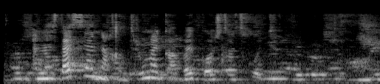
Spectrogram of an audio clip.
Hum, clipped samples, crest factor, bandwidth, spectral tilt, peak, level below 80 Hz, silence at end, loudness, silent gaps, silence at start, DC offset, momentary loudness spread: none; under 0.1%; 20 dB; 11.5 kHz; -3.5 dB/octave; -2 dBFS; -54 dBFS; 0 s; -22 LUFS; none; 0.05 s; under 0.1%; 11 LU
